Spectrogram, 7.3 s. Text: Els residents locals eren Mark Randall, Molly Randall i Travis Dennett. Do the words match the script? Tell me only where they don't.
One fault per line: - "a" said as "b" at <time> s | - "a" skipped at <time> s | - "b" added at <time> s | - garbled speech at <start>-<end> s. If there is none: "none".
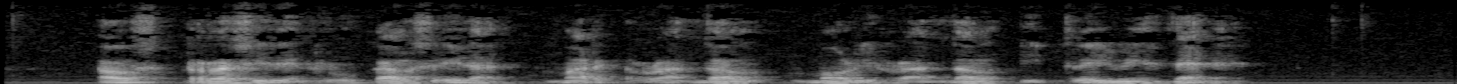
none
